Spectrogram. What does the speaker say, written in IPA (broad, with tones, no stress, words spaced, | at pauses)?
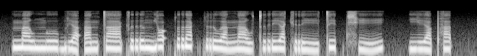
ma˧w muː˧bi˨˩a̯ʔa˧n taː˧krɯ˧ŋjɔ˥˩ʔpra˥˩k̚ pru˨˩a̯na˨˩w tri˧a̯kriː˩˦ti˦˥t̚t͡ɕʰiː˩˦ | ji˨˩a̯pʰa˦˥t̚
